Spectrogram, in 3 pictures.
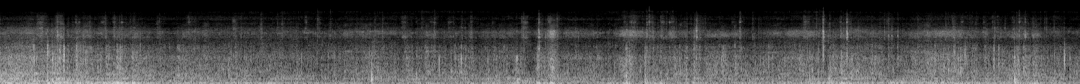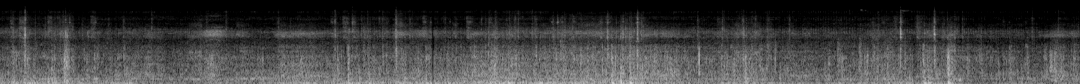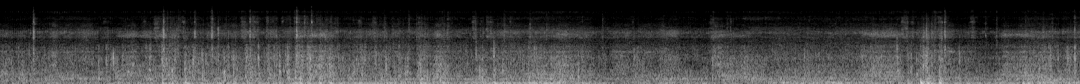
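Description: Mountain bike being ridden down a dirt trail: steady tyre noise with frequent irregular rattles and knocks from the bike, loudest in the first second or so.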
